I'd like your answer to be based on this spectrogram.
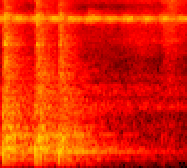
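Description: A knock on the thick steel body of a vintage pedal car gives a solid, dull, mid-pitched thud that fades within about a second. The steel is solid and much thicker than that of a toy fire truck.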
